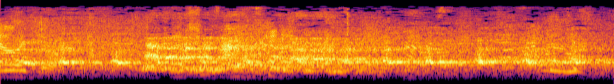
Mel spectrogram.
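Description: A dog barking and yipping over the talk of people around the ring.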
